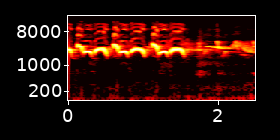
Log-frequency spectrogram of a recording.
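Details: Chinese hwamei in energetic song, used as a long master lure to make rival birds answer: a run of loud, clear, arched whistles repeated about twice a second, then softer warbling trailing off with faint low hum.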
